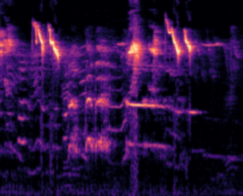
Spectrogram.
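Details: Greater green leafbird in lively song: sharp, high whistled notes with quick downward slurs, in short bursts separated by brief pauses, over faint steady lower tones in the background.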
